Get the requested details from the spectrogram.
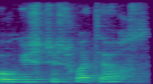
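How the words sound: The name is said with a French accent. This is the speaker's own natural way. "je le dis de la manière le, le plus naturelle possible pour moi"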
